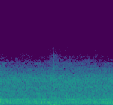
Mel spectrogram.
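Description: A hand knocks against a phone with a dull thump.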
